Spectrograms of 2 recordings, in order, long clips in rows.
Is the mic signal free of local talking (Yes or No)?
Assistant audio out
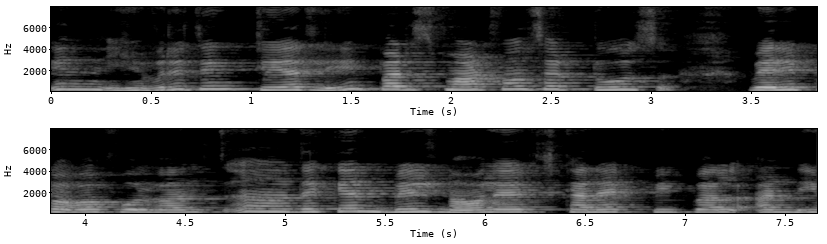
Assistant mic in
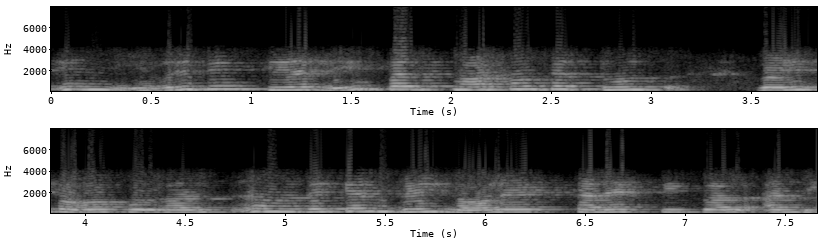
Yes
